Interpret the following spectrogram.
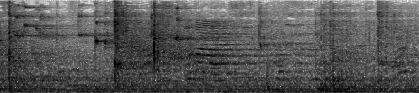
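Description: Badminton rally in a sports hall: a few sharp racket hits on the shuttlecock, and shoe squeaks on the court floor, one longer squeak a little past halfway, with the hall's echo.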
